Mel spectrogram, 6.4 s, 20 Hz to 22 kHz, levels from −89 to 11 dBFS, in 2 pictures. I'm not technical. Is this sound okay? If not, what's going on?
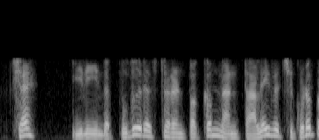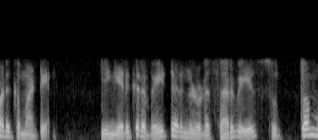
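No. The whole recording went through an AMR narrowband mobile codec squeezed hard, so it cuts everything above 3.8 kHz and makes speech sound buzzy, muffled and robotic throughout.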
